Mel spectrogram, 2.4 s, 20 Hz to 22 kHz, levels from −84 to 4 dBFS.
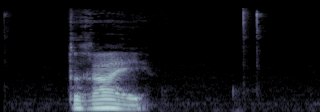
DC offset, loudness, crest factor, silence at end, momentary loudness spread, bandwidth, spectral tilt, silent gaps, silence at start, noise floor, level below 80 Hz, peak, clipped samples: under 0.1%; -22 LUFS; 20 dB; 1.3 s; 21 LU; 16.5 kHz; -7 dB/octave; none; 0.5 s; -65 dBFS; -62 dBFS; -6 dBFS; under 0.1%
